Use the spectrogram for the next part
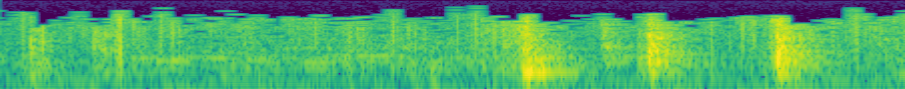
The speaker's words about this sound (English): Captain Blaze, you will close and lock that door as it was before. Be quick.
